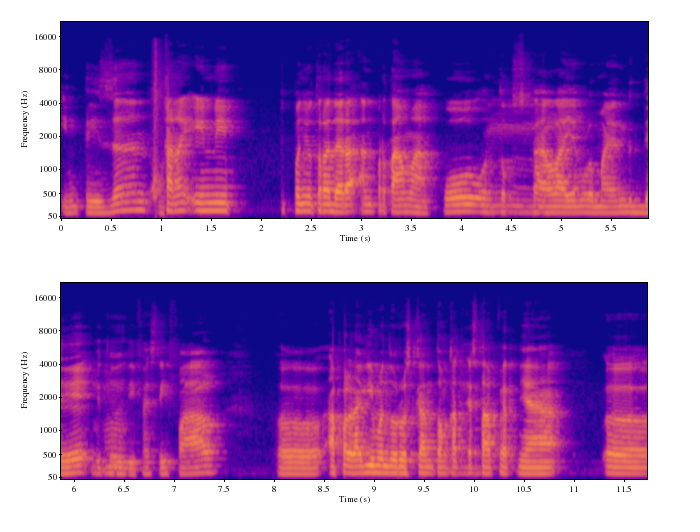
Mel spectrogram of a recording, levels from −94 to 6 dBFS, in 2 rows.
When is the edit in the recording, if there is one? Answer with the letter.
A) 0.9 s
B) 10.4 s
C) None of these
A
